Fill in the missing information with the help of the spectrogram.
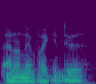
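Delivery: usual speaking voice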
